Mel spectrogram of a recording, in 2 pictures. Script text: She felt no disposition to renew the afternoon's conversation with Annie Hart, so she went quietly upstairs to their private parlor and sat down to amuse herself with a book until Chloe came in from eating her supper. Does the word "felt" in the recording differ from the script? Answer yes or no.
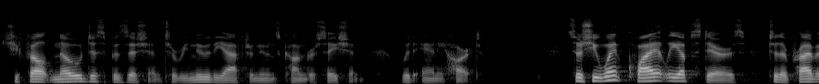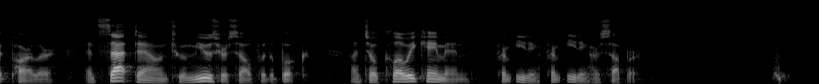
no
